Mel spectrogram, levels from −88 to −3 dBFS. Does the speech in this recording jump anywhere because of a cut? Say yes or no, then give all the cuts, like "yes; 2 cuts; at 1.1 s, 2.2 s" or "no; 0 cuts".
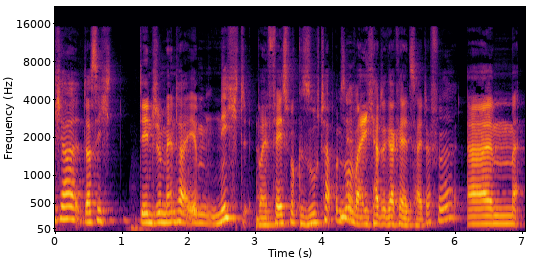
yes; 1 cut; at 3.0 s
